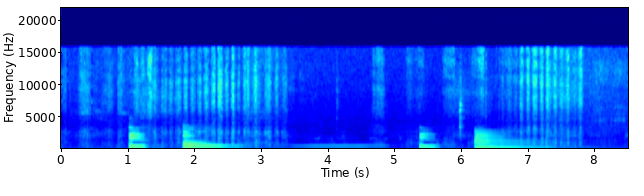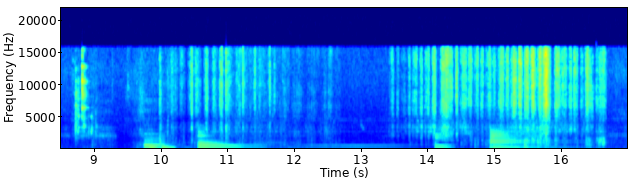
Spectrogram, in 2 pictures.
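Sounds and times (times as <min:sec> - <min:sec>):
slow sparse piano notes: 0:09.6 - 0:16.6.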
